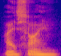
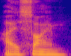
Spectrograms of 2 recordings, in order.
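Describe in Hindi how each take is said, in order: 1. h छोड़ दिया जाता है और शब्द आपस में मिल जाते हैं। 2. h छोड़ दिया जाता है और शब्द आपस में मिल जाते हैं।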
